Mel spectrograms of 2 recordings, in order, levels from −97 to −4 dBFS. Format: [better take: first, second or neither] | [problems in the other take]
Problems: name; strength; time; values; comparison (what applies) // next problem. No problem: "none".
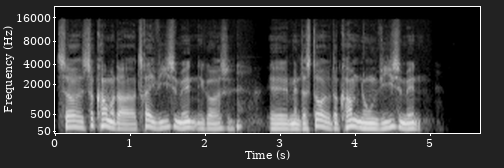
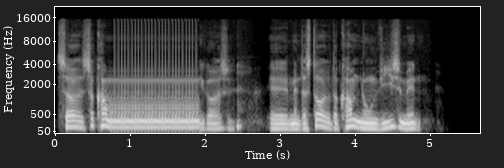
first | audio freezing; at 1 s for 1 s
